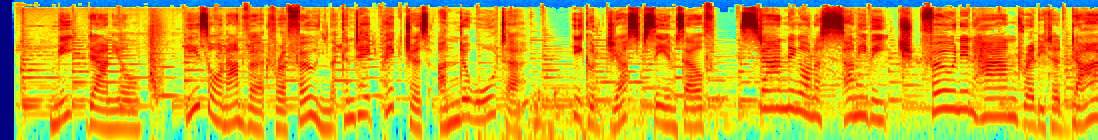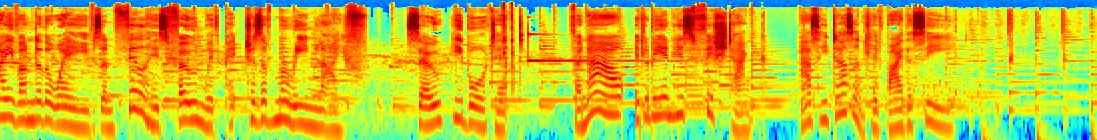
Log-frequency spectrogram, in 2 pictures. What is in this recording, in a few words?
Voiceover Corporate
